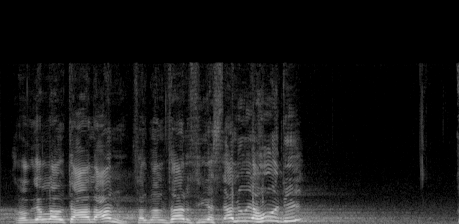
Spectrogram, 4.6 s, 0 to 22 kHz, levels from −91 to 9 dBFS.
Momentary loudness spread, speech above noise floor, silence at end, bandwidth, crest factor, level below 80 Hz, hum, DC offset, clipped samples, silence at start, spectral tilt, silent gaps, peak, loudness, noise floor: 8 LU; 35 dB; 1.2 s; 15 kHz; 14 dB; -52 dBFS; none; under 0.1%; under 0.1%; 0 s; -6 dB/octave; none; -2 dBFS; -16 LUFS; -50 dBFS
